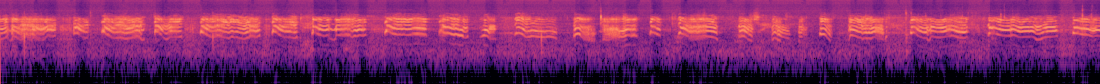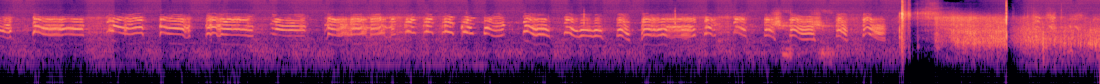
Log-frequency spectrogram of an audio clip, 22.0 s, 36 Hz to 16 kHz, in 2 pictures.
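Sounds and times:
high-pitched squealing calls: 0.0 - 20.5
rifle shot: 20.0 - 22.0.

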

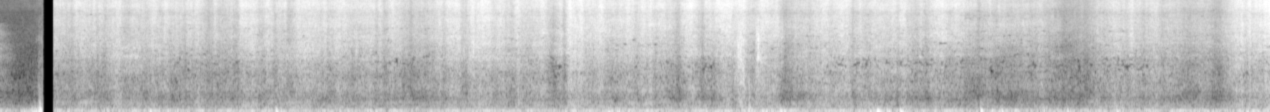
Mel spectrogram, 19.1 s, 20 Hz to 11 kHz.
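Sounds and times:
plastic bag rustling on metal pipe: 0.8 - 19.0.

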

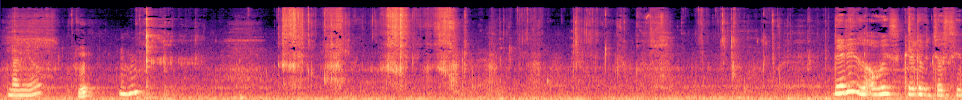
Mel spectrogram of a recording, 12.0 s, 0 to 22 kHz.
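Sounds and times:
crunchy snack being chewed: 3.4 - 10.2.

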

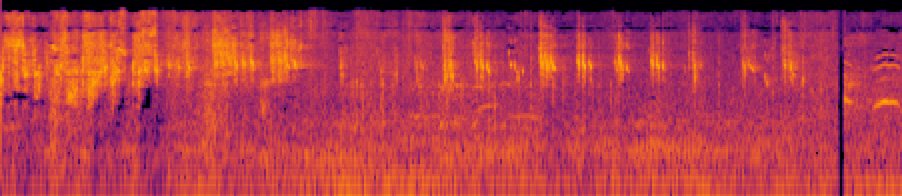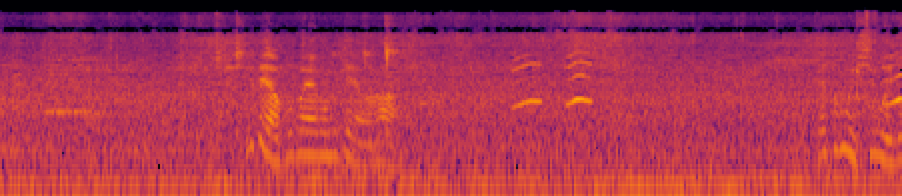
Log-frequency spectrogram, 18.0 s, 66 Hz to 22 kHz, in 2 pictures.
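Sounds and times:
squeaky bird calls: 0.0 - 8.1
bird chirping: 0.0 - 8.4.

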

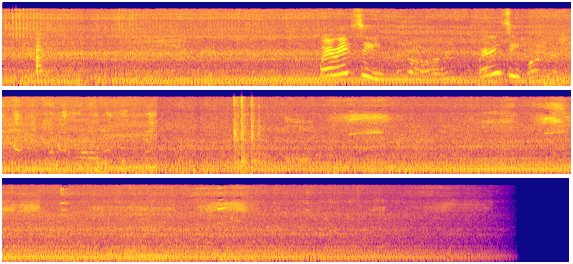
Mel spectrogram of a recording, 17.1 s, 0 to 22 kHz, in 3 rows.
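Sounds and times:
engine idling hum: 0.0 - 16.5.

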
